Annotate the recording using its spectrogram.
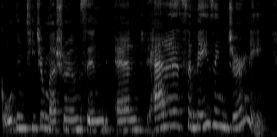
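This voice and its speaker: A woman talks at a fairly slow pace with lively intonation. Hers is a normal speaking voice. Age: 60s. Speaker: author. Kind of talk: interview. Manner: conversational with many fillers.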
